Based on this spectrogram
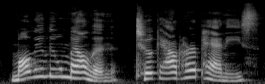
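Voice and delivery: ordinary delivery

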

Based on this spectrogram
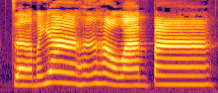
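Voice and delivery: high, loud, stretched-out delight; gleeful. A narrator's reading. Penguin asks if it was fun, gleeful. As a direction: crow happily, drawing out each phrase. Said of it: "也跟着高兴地说".

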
